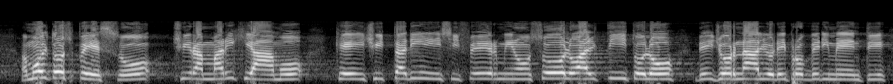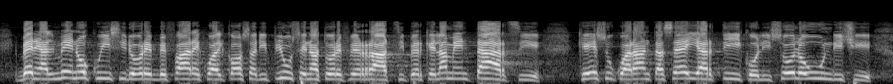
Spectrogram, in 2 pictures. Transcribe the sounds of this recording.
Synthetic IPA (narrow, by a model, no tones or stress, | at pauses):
molt̪ospesːo | t͡ʃiɾamːaɾik̟jaːmo | k̟eit͡ʃit̪ːad̪iːnisiferminosoːloalt̪iːt̪olod̪ejd͡ʒornaːljod̪ejpɾovːed̪iment̪i | bɛːnealmeːnokwisid̪ovɾebːefaːɾekwalkɔːzad̪ipjusenat̪oːɾeferːat̪sːiperkelament̪arsi | k̟esukːwaɾant̪asɛjart̪iːkolisoːlound̪it͡ʃi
